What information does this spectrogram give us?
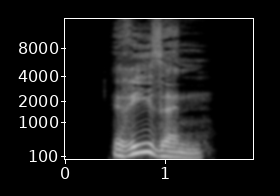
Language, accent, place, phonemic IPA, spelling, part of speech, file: German, Germany, Berlin, /ˈʁiːzɪn/, Riesin, noun, De-Riesin.ogg
- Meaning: a female giant, a giantess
